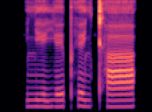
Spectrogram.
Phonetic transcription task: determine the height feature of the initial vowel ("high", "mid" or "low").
mid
